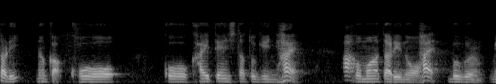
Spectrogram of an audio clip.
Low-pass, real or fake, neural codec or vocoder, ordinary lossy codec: 7.2 kHz; fake; codec, 16 kHz in and 24 kHz out, 1 kbps, XY-Tokenizer; none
